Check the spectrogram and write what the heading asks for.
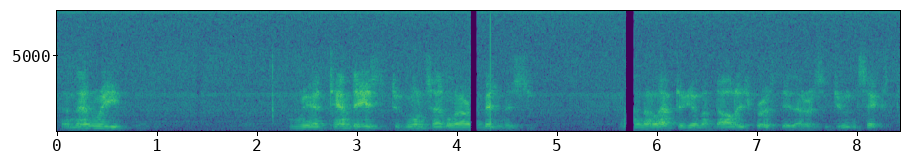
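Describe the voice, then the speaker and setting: Speaking in a low voice, an elderly North Dakotan, aged 70s or older, gives a straightforward account of his life as a war veteran being interviewed for an oral history. The recording is roomy and distant, with hiss in the background.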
